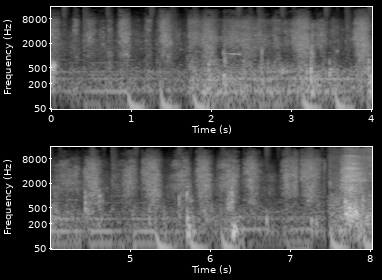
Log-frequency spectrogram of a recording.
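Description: Rubbing and scraping handling noise from a fishing rod and reel while a bass is fought and reeled in, broken by irregular knocks about two or three times a second.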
